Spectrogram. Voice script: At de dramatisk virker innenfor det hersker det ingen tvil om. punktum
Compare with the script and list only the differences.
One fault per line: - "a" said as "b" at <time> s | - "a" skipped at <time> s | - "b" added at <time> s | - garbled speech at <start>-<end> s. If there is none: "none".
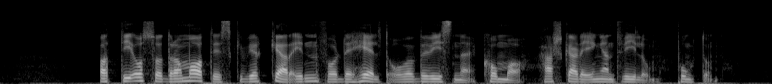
- "også" added at 1.4 s
- "helt overbevisende komma" added at 3.6 s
